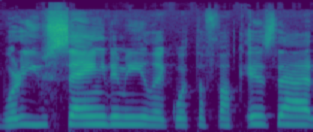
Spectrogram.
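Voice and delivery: ordinary talk, nothing marked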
